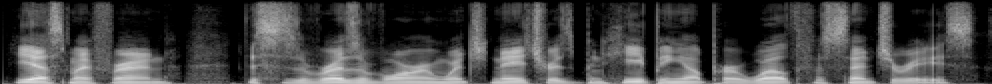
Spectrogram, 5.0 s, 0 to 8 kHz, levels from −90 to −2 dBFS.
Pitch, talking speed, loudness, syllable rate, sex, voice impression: 130 Hz, 220 wpm, -20 LUFS, 5.6 syllables/s, male, masculine, adult-like, slightly thick, slightly fluent, slightly calm, unique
